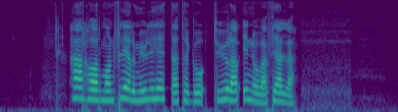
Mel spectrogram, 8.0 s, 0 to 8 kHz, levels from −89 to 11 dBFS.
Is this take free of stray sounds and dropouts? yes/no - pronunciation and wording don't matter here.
yes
